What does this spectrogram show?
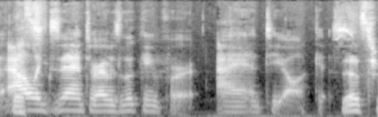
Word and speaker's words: Antiochus: I'm not sure what it rhymes with, but it's Antiochus.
